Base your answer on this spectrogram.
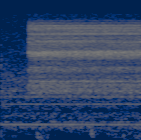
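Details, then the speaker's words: Steady high motor whine of an Animas OneTouch Ping insulin pump priming, filling the infusion set tubing with insulin up to the cannula tip before insertion, during a young diabetic girl's routine infusion set change. "tubing so he's filling the he's feeling the tubing with insulin until until the cannula that little point at the tip until there's insulin inside of there"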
